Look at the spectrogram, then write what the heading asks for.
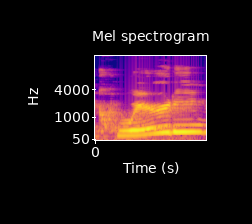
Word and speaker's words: Qwerty: And Q, is it Qwerty or how do you pronounce this?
